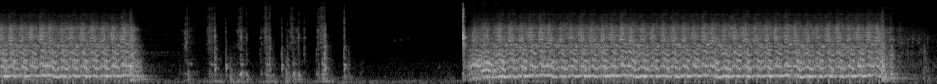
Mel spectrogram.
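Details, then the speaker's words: 1974 Ford Galaxie 500 that sat from 1992 and survived a tornado, cranked on a jug-fed fuel hose: two spells of steady cranking, about three beats a second, never firing; crank no-start, number one plug about to be checked for spark. "what we need to do now let's pull a spark plug and hold to see if we can actually get spark when we continue I don't want to burn our starter up or anything like that"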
